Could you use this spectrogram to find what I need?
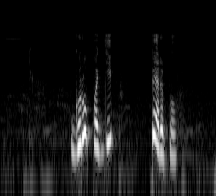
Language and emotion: Russian, neutral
